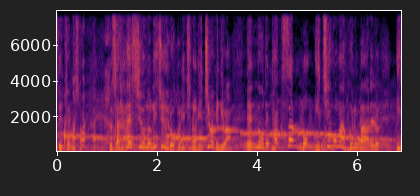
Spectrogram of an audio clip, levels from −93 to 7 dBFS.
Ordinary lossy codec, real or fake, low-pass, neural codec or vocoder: none; fake; none; codec, 16 kHz, 2 kbps, FreqCodec, larger model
